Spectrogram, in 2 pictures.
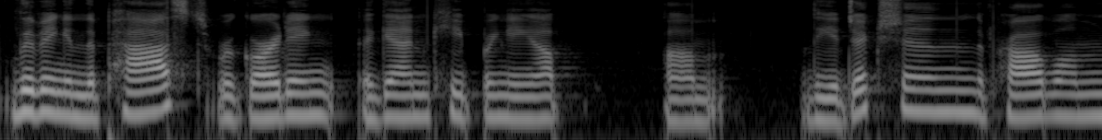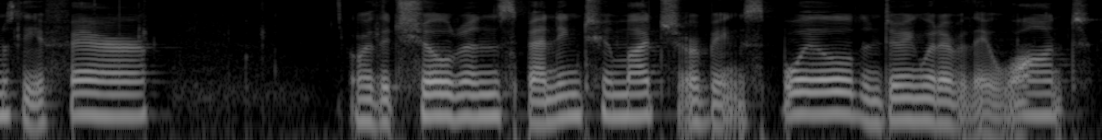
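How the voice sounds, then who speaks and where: A woman's voice: mid-range voice, fairly even intonation, normal speed, a little mellow, smooth. A woman giving a casual tarot reading who is losing her voice. She thinks aloud, trails off and restarts her sentences. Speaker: tarot reader.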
